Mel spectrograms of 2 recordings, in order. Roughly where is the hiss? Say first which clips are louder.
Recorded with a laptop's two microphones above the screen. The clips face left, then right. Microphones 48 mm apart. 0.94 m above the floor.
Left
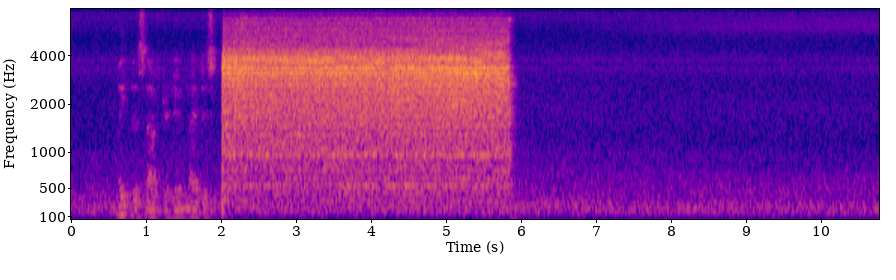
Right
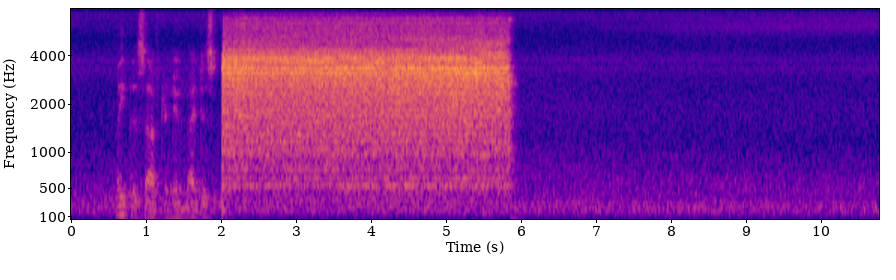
Even; centre.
